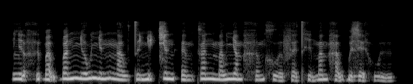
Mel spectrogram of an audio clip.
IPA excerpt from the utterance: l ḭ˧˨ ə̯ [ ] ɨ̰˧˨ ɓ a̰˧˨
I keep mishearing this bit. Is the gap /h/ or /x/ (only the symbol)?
h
